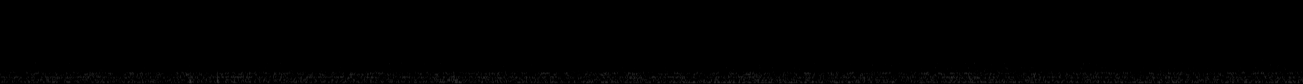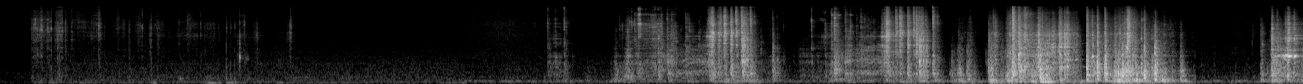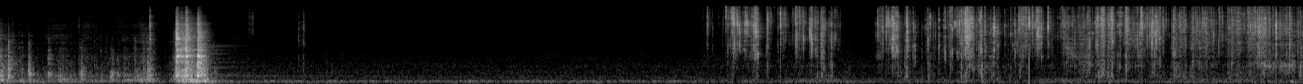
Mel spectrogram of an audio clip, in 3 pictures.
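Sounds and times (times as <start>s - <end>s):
coins dropping into machine: 18.5s - 25.0s, 25.6s - 26.4s, 27.4s - 28.4s.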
